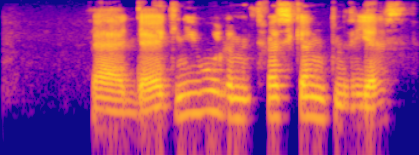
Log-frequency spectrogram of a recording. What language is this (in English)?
Kabyle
